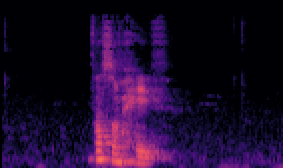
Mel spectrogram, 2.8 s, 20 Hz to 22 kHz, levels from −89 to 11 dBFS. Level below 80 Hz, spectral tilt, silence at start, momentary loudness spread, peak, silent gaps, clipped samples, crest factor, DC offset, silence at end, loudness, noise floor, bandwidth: -62 dBFS; -5 dB/octave; 0.9 s; 7 LU; -10 dBFS; none; under 0.1%; 22 dB; under 0.1%; 1.15 s; -27 LUFS; -64 dBFS; 16 kHz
